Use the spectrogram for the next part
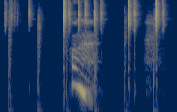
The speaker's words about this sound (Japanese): キーボードさんをカタカタすると、人間さんたちの文字が出てくる。すごい！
